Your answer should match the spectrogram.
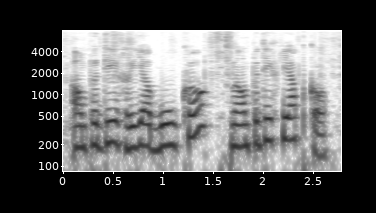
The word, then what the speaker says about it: jabłko: Il y a beaucoup de consonnes, et parfois, quand on prononce, on les serre.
